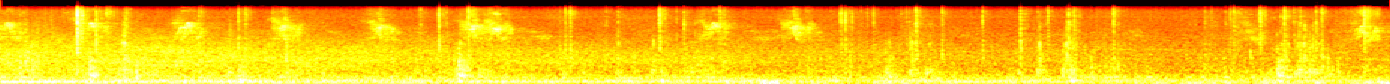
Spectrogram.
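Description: Outdoor ambience with birds chirping in short high calls, scattered light clicks and scrapes, and a steady low rumble.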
